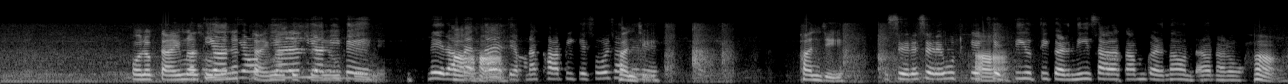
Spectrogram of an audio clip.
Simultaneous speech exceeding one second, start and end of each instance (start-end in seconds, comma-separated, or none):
1.9-3.4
